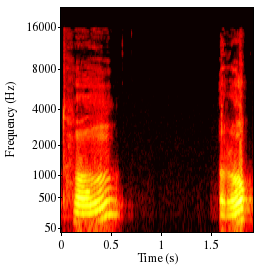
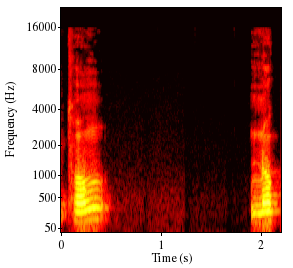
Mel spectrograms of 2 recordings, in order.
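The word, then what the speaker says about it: 등록: right এটা হচ্ছে card এখন এখানে আমরা কি উচ্চারণ করব থুং রোগ করবো নাকি থুং নোখ করবো কোনটা থুং নো রাইট এখানে একটা বাচ্চিমের রুলস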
